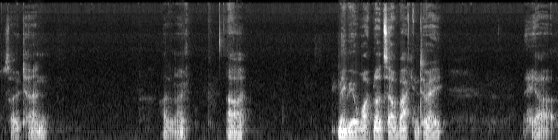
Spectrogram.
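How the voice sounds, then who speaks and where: Whispering with vocal fry, a soft-spoken man talks at a fairly slow pace. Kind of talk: ASMR book recommendations. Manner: soft-spoken, whispered.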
